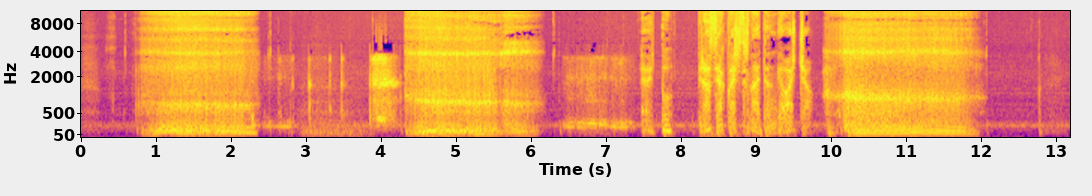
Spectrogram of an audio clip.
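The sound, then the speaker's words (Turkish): A man, a woman's husband, snores loudly, three long rasping snores at a steady interval, while a voice speaks quietly in the pauses between them. “Ayten Hanım'ın e, kocası horluyor. Bakın e, düzenli bir ses duyuyoruz.”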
